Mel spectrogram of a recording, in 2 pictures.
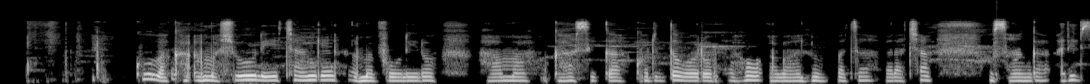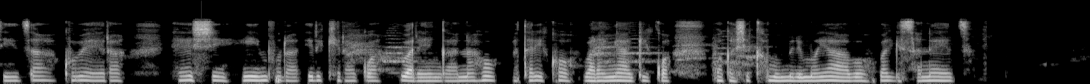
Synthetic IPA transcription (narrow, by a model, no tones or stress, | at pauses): kʰuːβakʰaʔamaʃuːɾit͡ʃaːŋɡe̞amavuːɾiɾo̞hamaɡ̥ahasiɡakʰoɾido̞ːɾo̞aɦo̞aβaːn̥huβazaβaɾat͡ʃausaːŋɡaːɾivjiːz̥akʰuβe̞ːɾahe̞ːʃijiɱvuɾaʔiɾikʰiɾaɡwaβaɾe̞ːŋɡanaɦo̞βatʰaɾikʰo̞βaɾaɲaɡiɡwaβaɡaʃikʰamumiɾimo̞jaːβo̞βaɡisane̞ːz̥ḁ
